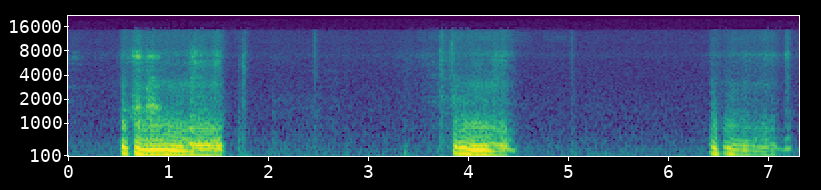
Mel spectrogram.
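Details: Cat asleep and snoring, giving three throaty, rattling harmonic breaths roughly every three seconds, the first the longest, over a very quiet indoor background.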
